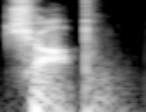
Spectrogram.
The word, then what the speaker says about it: cap: This is a cap, pronounced chop, a traditional copper stamp used for creating batik fabric in Indonesia.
